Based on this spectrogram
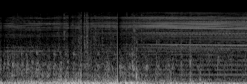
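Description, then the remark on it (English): A steady mechanical whine of aircraft gyroscopic instruments spinning down after a flight, once the plane has landed, taxied and been shut down, with thin high tones over a low rumbling hum, fairly loud, no voices. “I realize my favorite, most fascinating sound is that of aviation gyros spinning down after a flight.”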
